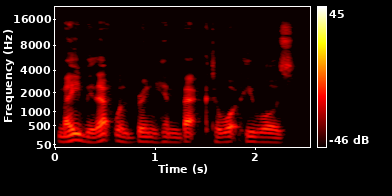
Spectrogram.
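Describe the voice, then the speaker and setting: An eccentric male chocolate maker from a children's story, as a man reads him. He exclaims excitably, then turns airy and matter-of-fact, untroubled by any mishap. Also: fairly low pitch, normal speed, breathy edge. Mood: unbothered.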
